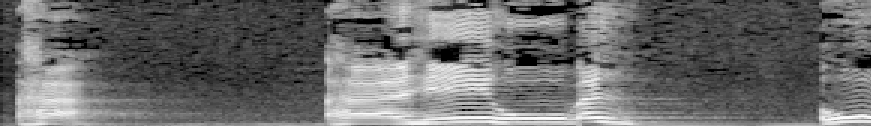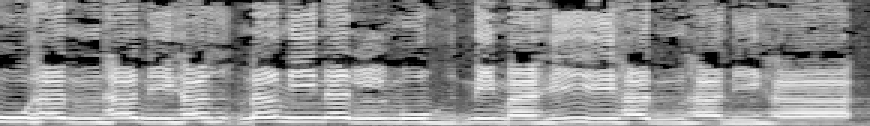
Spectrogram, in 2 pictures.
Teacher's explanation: huruf ha dikeluarkan dari tenggorokan yang terjauh sama seperti kita mengucapkan huruf a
